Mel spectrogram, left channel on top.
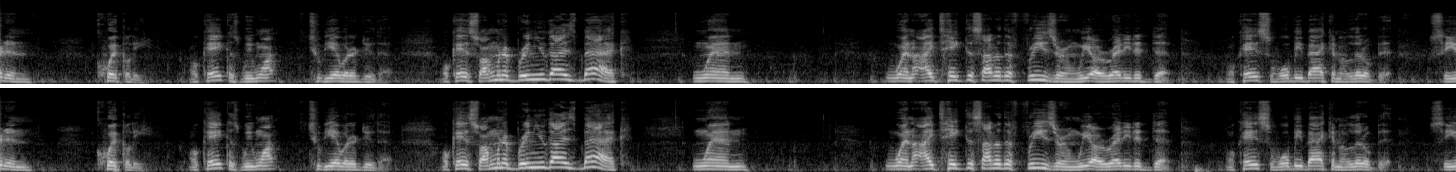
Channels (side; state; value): both; normal; correlation 0.50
